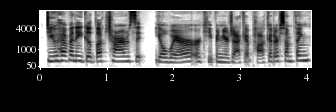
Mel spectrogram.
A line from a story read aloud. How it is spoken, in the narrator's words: Tally asked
